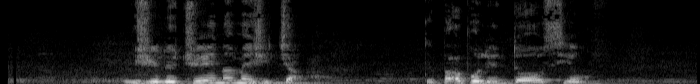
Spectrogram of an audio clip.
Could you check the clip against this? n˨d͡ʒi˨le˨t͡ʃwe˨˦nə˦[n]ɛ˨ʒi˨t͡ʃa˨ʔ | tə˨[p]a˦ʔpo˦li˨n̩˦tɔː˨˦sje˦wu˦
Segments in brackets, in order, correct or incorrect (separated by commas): incorrect, correct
